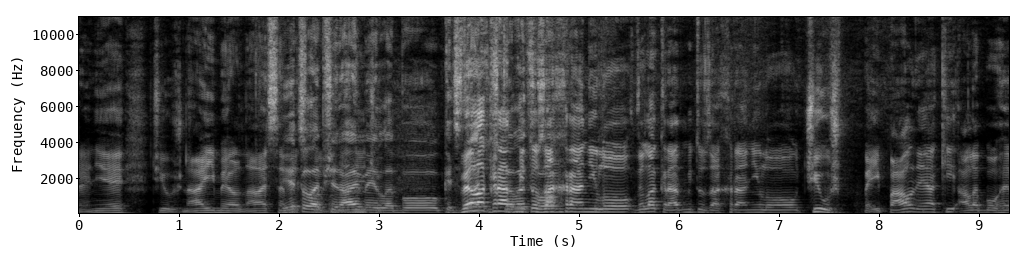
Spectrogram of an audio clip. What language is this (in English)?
Slovak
